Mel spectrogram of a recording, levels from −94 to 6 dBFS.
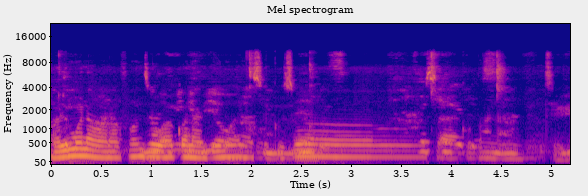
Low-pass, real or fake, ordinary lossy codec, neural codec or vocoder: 10.8 kHz; real; Opus, 64 kbps; none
